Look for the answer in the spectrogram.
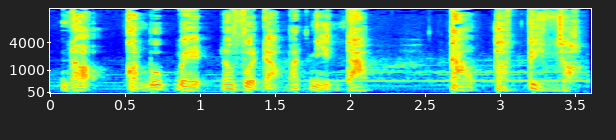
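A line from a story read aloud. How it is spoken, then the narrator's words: Trembling, terrified. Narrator (Vietnamese): Tùng run rẩy, tái mét nói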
